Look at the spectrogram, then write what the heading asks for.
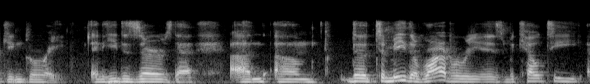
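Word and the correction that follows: Mykelti: Michael T.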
